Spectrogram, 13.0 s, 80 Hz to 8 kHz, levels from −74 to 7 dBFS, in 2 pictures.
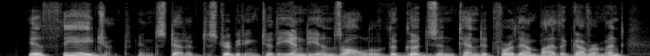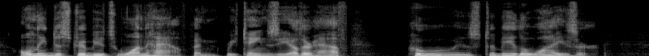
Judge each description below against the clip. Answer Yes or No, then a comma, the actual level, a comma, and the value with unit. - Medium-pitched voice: No, low, 110 Hz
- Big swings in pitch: Yes, wide, 6.5 semitones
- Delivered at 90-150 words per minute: No, average, 160 wpm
